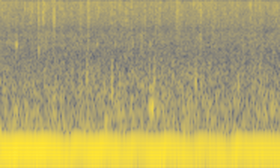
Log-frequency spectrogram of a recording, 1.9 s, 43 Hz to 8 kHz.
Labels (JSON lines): {"label": "biophony", "recorder": "SoundTrap 300"}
